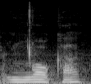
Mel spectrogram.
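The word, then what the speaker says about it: Ngcuka: team, the former Vice President of South Africa, Ngoka, that is the right pronunciation of her family name, and of course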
